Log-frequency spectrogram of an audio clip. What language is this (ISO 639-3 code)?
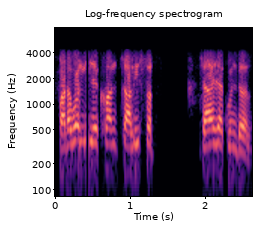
mai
